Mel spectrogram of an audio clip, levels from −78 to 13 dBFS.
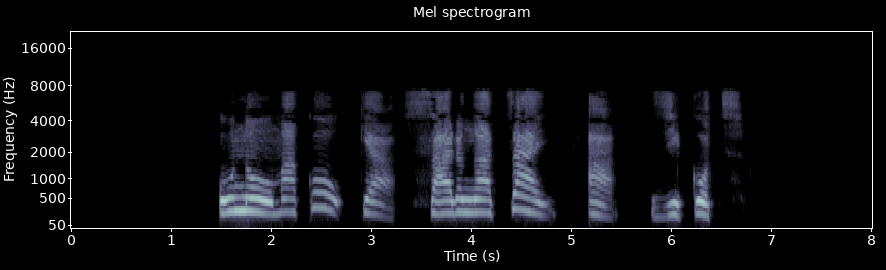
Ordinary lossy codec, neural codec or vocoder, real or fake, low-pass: MP3, 48 kbps; none; real; 7.2 kHz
